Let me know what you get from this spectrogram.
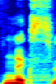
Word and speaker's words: Knucks: Donc si vous avez aimé, ça s'écrit K-N-U-C-K-S, K-N-U-C-K-S, Nux.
